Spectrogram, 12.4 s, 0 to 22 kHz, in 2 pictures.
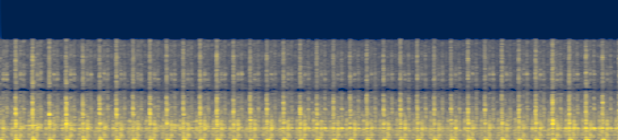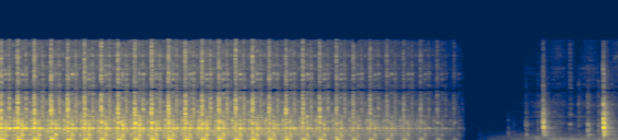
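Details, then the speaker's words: Wolseley WD2 single-cylinder engine after a de-coke, smoke now gone; steady thump about two beats per second with the odd uneven beat, an occasional misfire that is new, cause unknown; owner thinks it needs new rings. "But you see what I mean about it not running quite right, it's misfiring every now and then, which it never used to do."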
